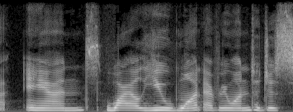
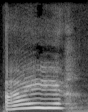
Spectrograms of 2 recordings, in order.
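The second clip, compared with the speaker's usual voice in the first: surprised; 12 semitones higher, 5 dB louder than usual. Real, not acted. Stunned reaction to a review.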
